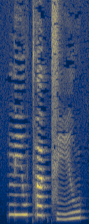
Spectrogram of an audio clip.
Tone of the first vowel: high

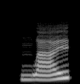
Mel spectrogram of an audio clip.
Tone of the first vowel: rising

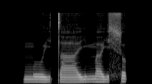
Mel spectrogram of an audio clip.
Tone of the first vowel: low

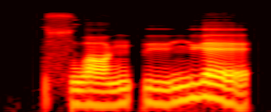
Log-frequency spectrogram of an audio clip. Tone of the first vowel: rising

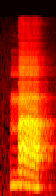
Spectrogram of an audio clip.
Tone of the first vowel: falling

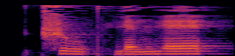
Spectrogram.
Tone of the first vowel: low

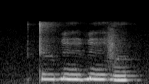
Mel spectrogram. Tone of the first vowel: high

